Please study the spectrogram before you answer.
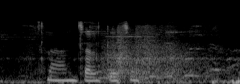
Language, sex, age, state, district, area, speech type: Maithili, female, 30-45, Bihar, Araria, urban, spontaneous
